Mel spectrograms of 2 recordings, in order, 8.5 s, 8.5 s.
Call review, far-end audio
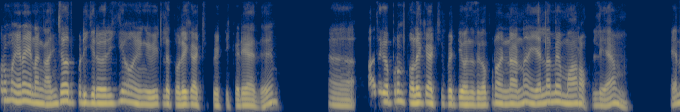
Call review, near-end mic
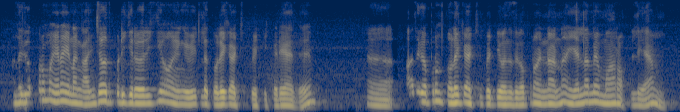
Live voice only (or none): none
